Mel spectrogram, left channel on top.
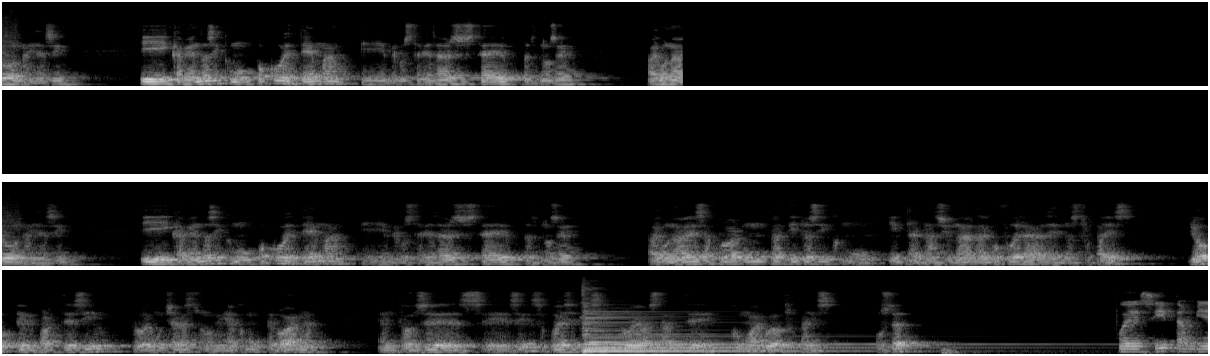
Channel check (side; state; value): left; drops out; at 6.9 s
